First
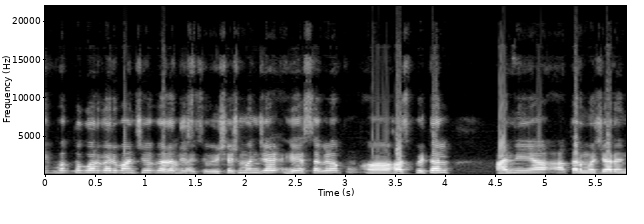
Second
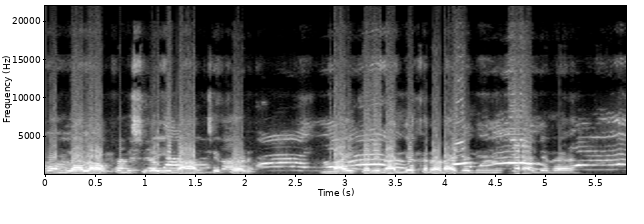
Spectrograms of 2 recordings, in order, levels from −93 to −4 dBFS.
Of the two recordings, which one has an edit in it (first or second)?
first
